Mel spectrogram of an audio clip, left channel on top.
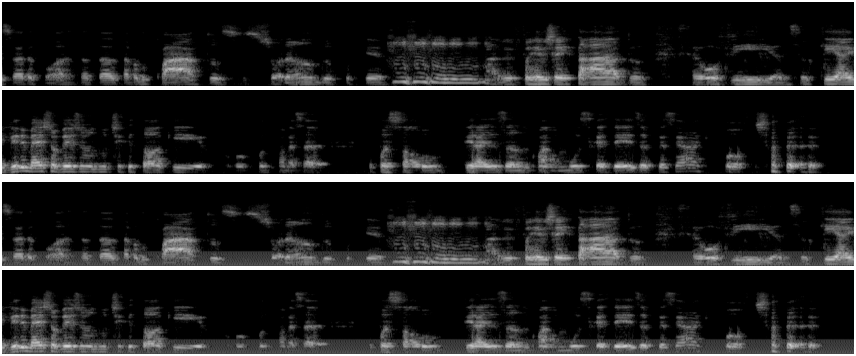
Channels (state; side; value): noise; right; hum, 22 dB below the sound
